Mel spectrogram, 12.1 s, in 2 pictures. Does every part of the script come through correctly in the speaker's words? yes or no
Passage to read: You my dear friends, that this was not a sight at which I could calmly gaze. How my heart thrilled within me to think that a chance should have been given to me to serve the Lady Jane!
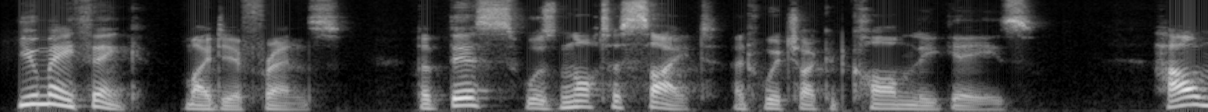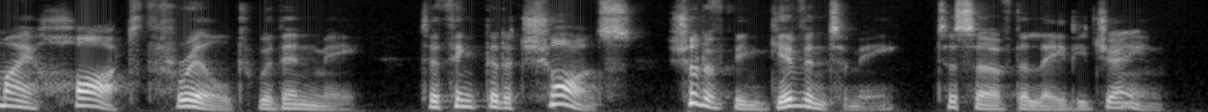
no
